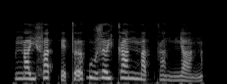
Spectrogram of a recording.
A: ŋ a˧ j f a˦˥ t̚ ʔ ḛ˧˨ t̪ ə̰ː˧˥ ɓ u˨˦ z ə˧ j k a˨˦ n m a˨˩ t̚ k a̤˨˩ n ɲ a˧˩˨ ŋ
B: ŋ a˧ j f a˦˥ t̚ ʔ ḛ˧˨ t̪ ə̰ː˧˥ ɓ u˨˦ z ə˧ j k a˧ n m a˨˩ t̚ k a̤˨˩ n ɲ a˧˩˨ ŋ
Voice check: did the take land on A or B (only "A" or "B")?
B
